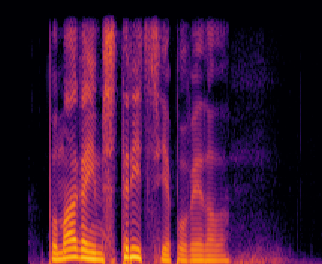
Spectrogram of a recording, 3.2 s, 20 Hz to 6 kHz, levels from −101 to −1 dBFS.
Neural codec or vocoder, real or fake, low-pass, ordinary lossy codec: none; real; 5.4 kHz; none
